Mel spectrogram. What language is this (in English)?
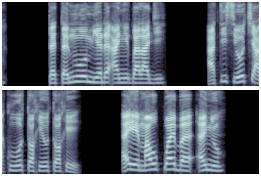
Ewe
